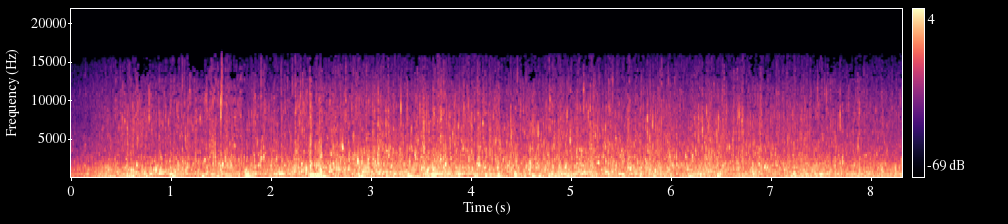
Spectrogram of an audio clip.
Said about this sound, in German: Jedes dieser Flüsschen klingt anders und zusammen ergibt das eine Art Wassersinfonie. Das ist eine Sinfonie.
